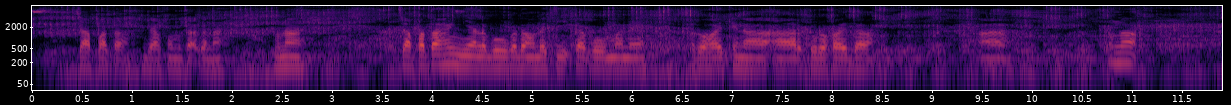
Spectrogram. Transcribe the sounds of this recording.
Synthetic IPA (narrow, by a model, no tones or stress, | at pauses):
t͡ʃapat̪ad͡ʒakɔmɛt̪a̰ʔkana | huna | t͡ʃapat̪aɦujnijaʔlaɡɔkad̪aɔnɾat͡ʃit̪̚ˀkakɔmanɛɾɔɦɔjt̪ʰɛnaːɾkuɾɔhɔjd̪a | aɾ | huna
